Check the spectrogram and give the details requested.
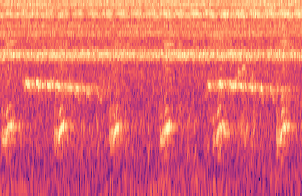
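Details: White-breasted waterhen calling in the morning, a noisy run of short harsh notes repeated about twice a second, over steady high-pitched insect drone.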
